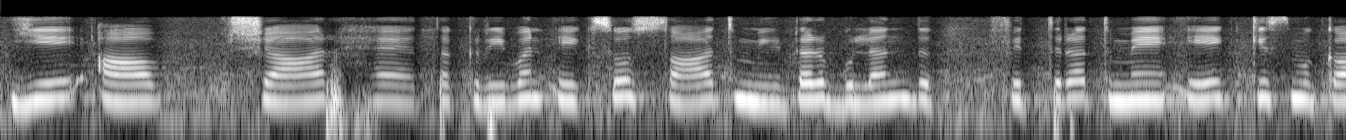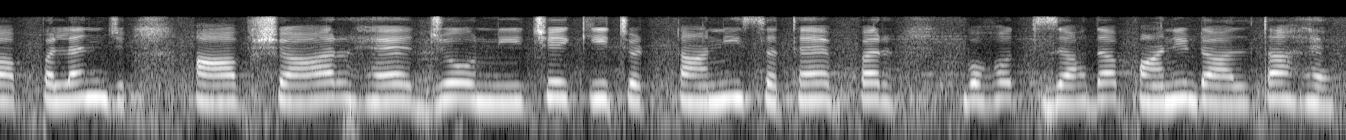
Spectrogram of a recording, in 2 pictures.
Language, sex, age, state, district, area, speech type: Urdu, female, 18-30, Uttar Pradesh, Gautam Buddha Nagar, rural, read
